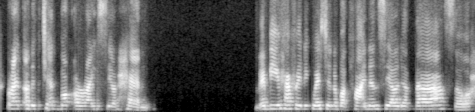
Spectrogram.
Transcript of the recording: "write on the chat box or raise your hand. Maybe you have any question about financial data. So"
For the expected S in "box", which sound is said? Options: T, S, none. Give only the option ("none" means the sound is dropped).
none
